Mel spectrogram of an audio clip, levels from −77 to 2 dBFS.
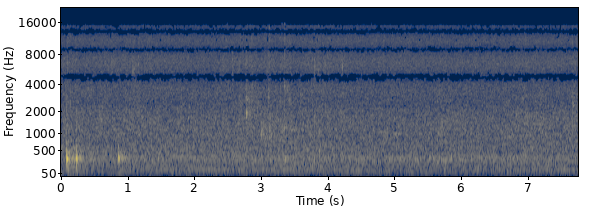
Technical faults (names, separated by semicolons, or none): MP2 compression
